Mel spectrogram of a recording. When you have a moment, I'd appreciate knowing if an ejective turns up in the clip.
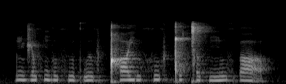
yes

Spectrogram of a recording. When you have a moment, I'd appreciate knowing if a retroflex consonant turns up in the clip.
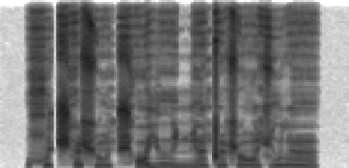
yes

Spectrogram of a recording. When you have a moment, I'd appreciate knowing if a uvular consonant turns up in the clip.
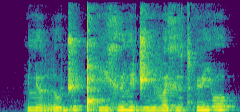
no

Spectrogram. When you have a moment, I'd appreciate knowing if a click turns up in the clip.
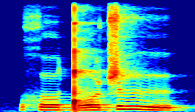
yes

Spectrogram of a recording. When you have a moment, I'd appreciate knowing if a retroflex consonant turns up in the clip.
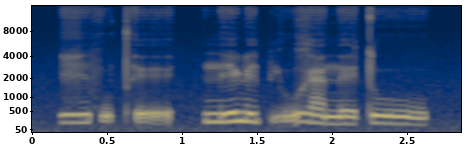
yes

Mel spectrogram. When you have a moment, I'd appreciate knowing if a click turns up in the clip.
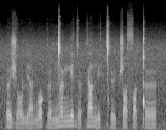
yes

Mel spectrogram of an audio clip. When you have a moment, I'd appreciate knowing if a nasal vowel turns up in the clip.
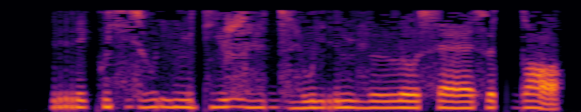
no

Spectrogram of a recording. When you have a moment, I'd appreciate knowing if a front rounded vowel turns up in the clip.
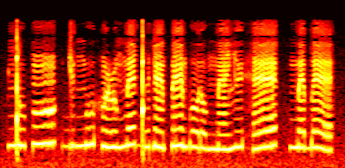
yes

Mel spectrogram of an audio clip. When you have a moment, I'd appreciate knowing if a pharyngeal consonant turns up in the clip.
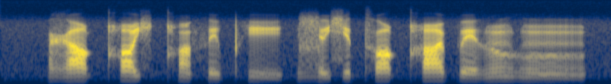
no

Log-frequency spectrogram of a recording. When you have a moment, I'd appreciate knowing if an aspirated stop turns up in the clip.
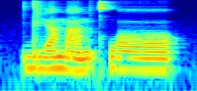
yes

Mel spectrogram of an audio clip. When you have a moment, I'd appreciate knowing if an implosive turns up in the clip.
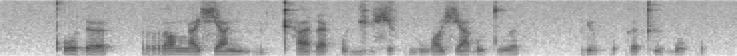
yes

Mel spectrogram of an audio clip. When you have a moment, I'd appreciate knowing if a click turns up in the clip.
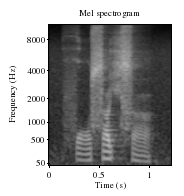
no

